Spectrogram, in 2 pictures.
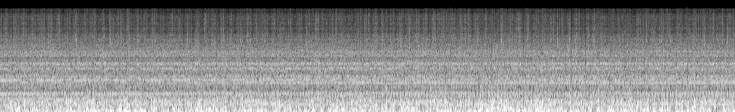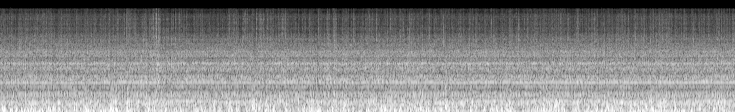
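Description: A Yamaha MT motorcycle engine running at a steady pitch while riding, with wind rushing over the microphone. The engine note rises slightly near the end.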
